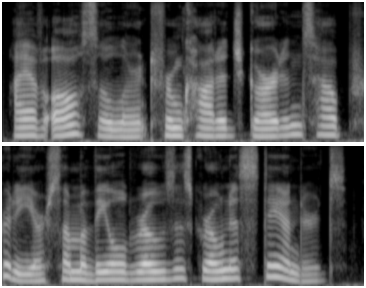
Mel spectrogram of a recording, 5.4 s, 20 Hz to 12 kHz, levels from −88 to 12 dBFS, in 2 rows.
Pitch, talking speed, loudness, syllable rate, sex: 190 Hz, 200 wpm, -16 LUFS, 5.0 syllables/s, female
